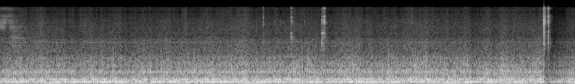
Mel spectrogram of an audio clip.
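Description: Steady, loud machinery hum with a strong low electrical buzz, with a few light clicks near the middle.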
